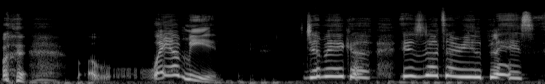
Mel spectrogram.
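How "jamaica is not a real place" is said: very high, taunting, mocking falsetto. A man repeats a woman's words back to her, in a mocking falsetto. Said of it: "mocking her voice in his falsetto".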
